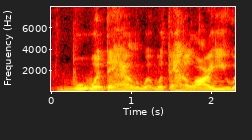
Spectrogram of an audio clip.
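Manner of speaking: ordinary talk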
